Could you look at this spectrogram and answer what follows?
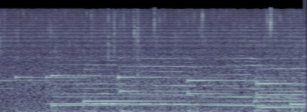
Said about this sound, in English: And cue rain.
